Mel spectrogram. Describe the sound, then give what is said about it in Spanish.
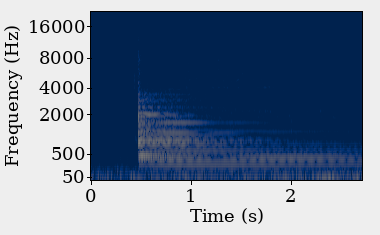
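A church clock bell that strikes the hours is struck once by a mallet pulled by a cable system, giving a sharp metallic clang that rings on with a rich, slowly fading hum over quiet background noise; the bell is heard across nearly the whole valley. “que es la que nos da las horas por medio de un sistema de sirgas, pega en el mazo que pega la campana y se oye por todo el valle casi, vamos.”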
